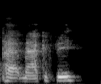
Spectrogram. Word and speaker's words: Pat McAfee: Oh, Pat McAfee? – McAfee.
